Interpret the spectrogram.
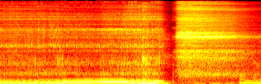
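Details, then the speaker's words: Adult man in deep sleep in a hotel room at night, startling at his own snoring before it resumes louder: loud, low rumbling snore, a brief break, then snoring again, faint music in background; loud snoring. "님의 코 고는 소리를 녹음하게 됐습니다 [음악] 굉장하죠 지금은 자기 자신이 코고는 소리 놀라고 [음악] 놀란 상태입니다"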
